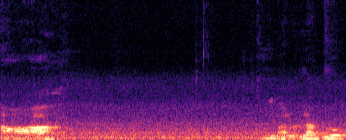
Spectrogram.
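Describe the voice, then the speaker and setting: A woman's voice: mid-range voice, little pitch movement, very slow. A middle-aged woman chatting casually to her viewers on a vlog, talking to them directly and repeating herself as she goes. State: out of breath from walking. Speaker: vlogger. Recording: echoey with loud background noise.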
